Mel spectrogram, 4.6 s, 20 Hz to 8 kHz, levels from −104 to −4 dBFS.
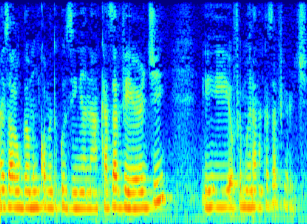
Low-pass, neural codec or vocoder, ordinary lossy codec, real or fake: none; none; none; real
